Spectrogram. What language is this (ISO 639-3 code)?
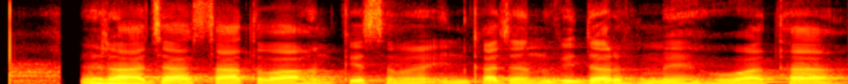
hin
